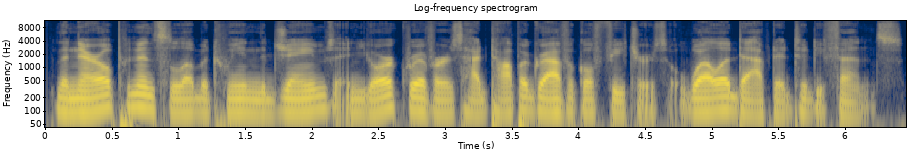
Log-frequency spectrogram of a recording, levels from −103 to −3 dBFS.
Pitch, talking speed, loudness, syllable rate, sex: 95 Hz, 150 wpm, -20 LUFS, 5.3 syllables/s, male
